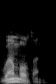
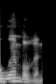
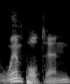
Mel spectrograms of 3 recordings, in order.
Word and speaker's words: Wimbledon: They couldn't even tell you that the US Open is a major, but they know Wimbledon. They may pronounce it Wimpleton because they have no idea what they're saying, but they do know the name, you know, it's just one of those things.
